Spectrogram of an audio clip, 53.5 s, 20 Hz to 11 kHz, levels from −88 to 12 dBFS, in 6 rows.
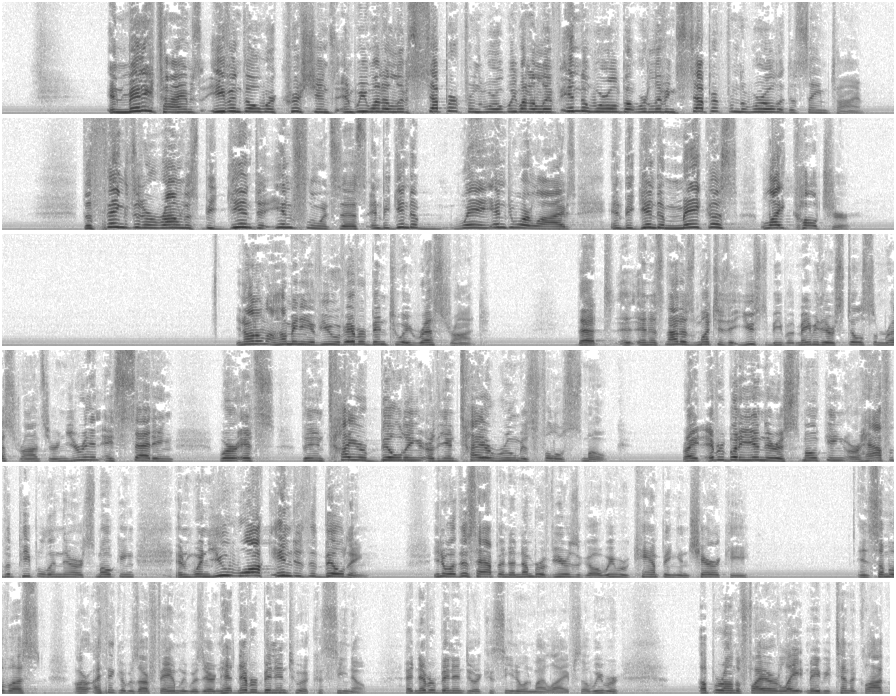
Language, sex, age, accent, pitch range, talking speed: English, male, 50-69, American, 170-255 Hz, 210 wpm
